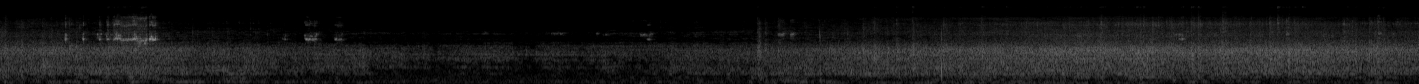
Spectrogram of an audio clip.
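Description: Model railway trains running on the layout's track: a steady rolling rumble of wheels and motors that fades away about four to seven seconds in and builds again as the trains come back past. A few sharp clicks sound about a second and three seconds in.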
